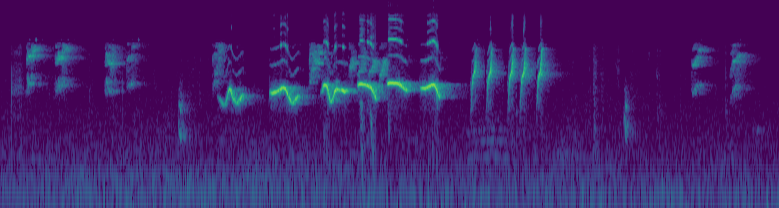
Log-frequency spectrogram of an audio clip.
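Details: Orange-headed thrush, called pancawarna, delivering a run of loud whistled slurred notes mixed with high chirps and buzzy trills, over a faint low background hum.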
